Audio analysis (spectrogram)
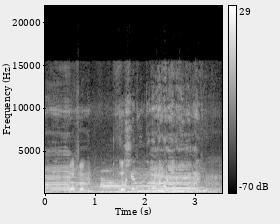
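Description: A cow moos loudly and close at a crowded cattle market in Chuknagar, with two or three long drawn-out lowing calls in a row over a background of market noise.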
